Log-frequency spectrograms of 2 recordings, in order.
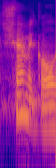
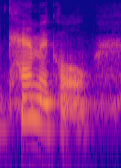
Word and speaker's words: chemical: However, there are many cases, this is one of them, in which the pronunciation is like a K, so it's not chemical, it's chemical, technology, architect.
